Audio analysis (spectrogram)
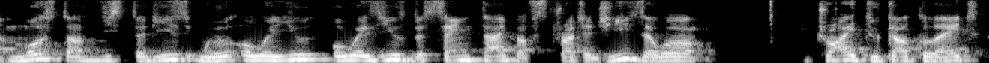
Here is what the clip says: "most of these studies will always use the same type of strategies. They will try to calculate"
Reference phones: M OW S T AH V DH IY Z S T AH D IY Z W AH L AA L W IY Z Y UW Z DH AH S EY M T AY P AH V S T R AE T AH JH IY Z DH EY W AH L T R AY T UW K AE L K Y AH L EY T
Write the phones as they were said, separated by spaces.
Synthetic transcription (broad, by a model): M OW S T AH V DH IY S T AH D IY Z W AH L AA L W IY Z Y UW Z DH AH S EY M T AY P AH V S T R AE T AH JH IY DH EY W AH L T R AY T UW K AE L K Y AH L EY T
